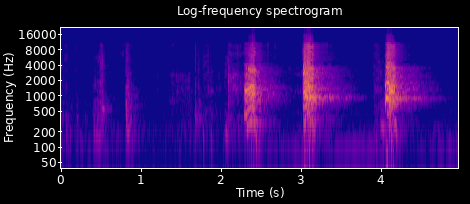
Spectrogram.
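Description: A Golden Retriever puppy barks loudly in excitement, sharp broad barks about a second apart.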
